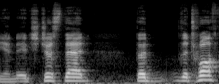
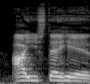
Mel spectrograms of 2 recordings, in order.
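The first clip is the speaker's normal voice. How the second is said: put-on New York accent. Quoting a companion's line, trying his accent: attempted imitation of Ben, New York-sounding. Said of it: "but it came out New York".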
